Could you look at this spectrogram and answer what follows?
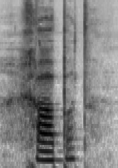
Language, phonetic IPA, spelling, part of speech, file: Czech, [ˈxaːpat], chápat, verb, Cs-chápat.ogg
- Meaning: 1. to understand 2. imperfective form of chopit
